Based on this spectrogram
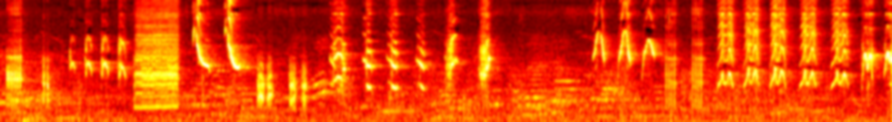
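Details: Energetic Nias hill myna song: a varied run of harsh squawks, loud rasps and rising whistled slurs, broken by crisp clicks, with notes tumbling out several per second across nine seconds.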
